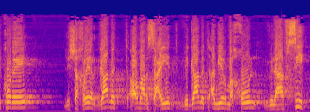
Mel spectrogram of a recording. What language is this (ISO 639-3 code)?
heb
